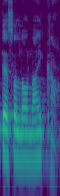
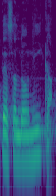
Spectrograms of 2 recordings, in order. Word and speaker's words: Thessalonica: epistles and that's to thessalonica or thessalonika depending on how you would want to pronounce it another european city but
